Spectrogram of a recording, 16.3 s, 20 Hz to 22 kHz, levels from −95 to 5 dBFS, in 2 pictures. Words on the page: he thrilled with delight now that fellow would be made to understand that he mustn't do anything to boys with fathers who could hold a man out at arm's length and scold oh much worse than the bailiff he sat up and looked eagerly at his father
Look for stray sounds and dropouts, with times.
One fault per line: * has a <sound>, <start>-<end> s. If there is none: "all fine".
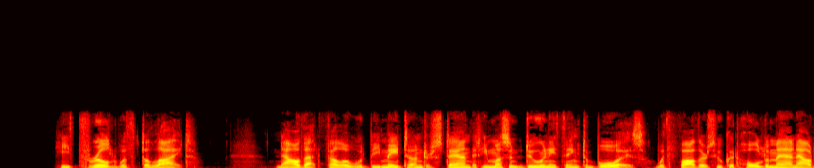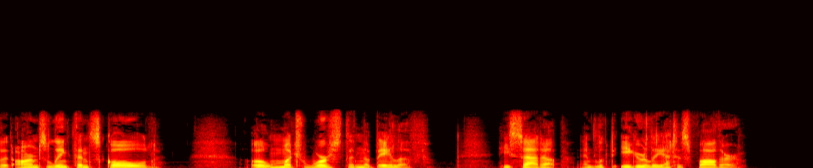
all fine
